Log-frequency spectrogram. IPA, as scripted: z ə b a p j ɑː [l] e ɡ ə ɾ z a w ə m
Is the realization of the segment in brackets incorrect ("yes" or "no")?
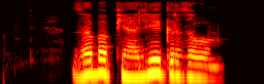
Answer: no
